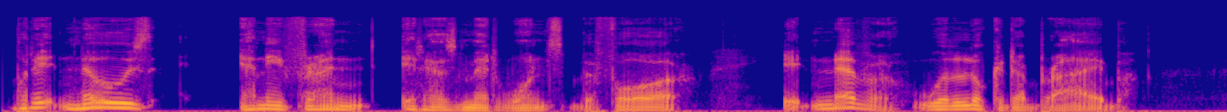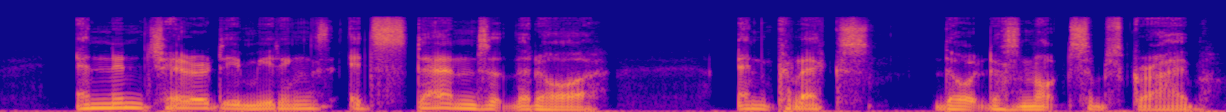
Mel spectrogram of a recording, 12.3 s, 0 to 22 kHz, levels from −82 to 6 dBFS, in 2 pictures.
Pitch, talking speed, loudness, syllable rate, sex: 120 Hz, 155 wpm, -19 LUFS, 4.6 syllables/s, male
